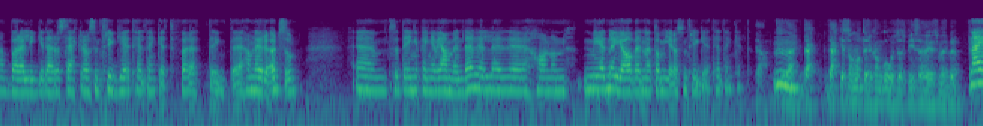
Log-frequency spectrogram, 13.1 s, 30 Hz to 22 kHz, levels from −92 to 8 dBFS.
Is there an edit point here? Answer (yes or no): no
